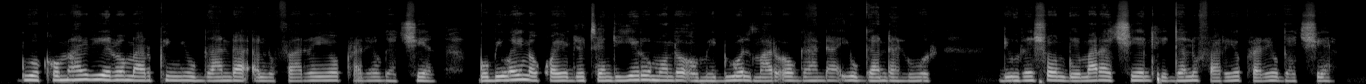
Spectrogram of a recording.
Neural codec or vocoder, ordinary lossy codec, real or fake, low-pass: codec, 44.1 kHz, 3.4 kbps, Pupu-Codec; none; fake; none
